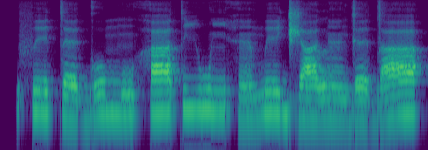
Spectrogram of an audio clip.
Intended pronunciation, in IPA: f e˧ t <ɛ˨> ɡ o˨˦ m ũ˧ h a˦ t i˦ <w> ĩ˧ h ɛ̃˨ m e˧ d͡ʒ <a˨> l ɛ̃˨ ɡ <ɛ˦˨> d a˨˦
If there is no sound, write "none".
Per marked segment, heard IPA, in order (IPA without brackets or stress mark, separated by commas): ɛ˨, w, a˨, ɛ˨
